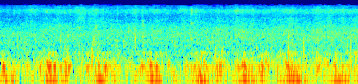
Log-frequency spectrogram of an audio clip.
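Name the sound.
mountain stream water flowing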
